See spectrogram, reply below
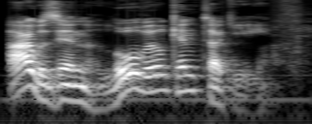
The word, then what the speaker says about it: Louisville: Yeah, the locals say you got to put rocks in your mouth to say the name properly. Yeah. Louisville.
